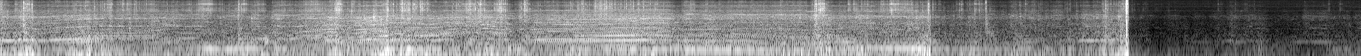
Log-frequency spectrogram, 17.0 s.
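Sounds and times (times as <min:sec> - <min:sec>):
engine revving from inside cabin: 0:00.0 - 0:11.7.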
